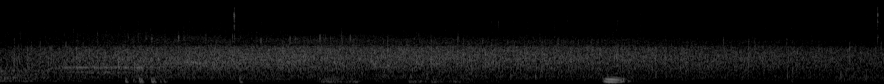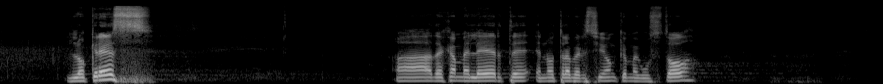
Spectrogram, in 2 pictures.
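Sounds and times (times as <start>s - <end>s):
crowd applauding in a large room: 0.0s - 10.0s
speech: 9.5s - 10.4s, 12.8s - 15.9s.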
